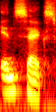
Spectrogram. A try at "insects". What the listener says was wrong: you don't hit that second T. You're literally saying in the act of coitus.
